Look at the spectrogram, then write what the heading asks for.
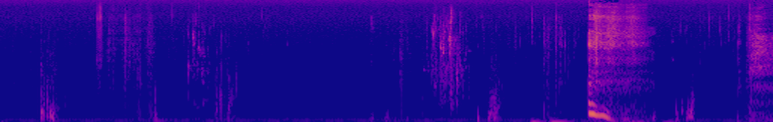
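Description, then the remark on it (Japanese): Wet, squishy mouth noises and small drips build up, then effervescent powder held in the mouth, foaming with saliva while a cider bottle is held, bursts out through the nose in one loud, sputtering rush, with no talking. “発泡剤を口に含んでサイダーのボトルを持っている間に唾で発泡して鼻から抜けた。”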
